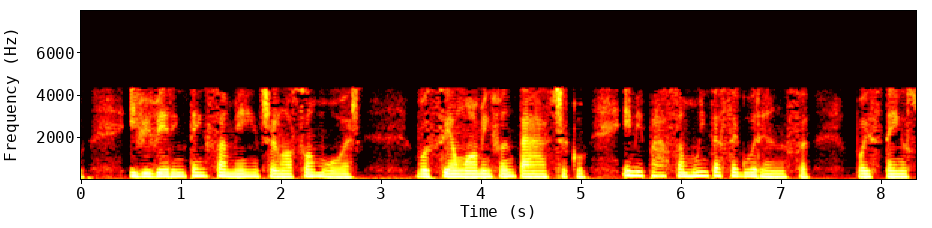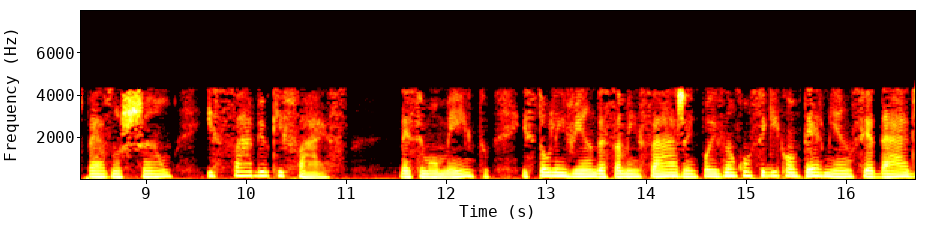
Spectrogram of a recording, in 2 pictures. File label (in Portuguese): Aniv romântico; Aniversarios; Telemensagens; Telemensagens 2017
